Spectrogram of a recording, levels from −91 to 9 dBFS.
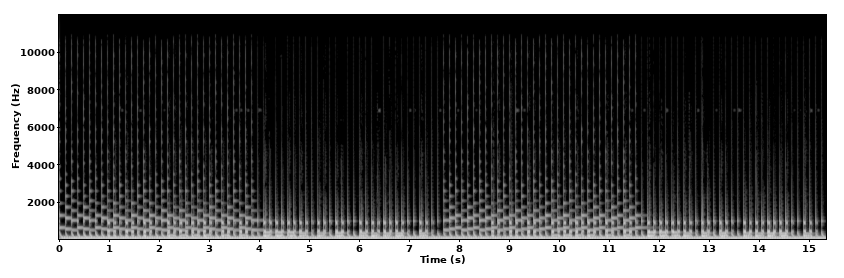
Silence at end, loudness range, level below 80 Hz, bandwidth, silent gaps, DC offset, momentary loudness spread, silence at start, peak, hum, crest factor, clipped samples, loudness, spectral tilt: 0 s; 1 LU; -42 dBFS; 4.4 kHz; none; 1%; 3 LU; 0 s; 0 dBFS; none; 14 dB; under 0.1%; -15 LUFS; -10.5 dB/octave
